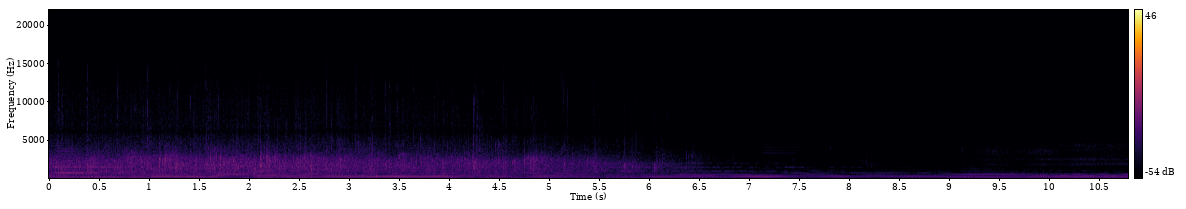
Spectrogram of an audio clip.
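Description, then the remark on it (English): A church audience claps steadily for several seconds over soft sustained keyboard music, applauding church leaders as they are dismissed, the applause fading away midway while the music carries on alone. “Now clap for them one more time as they're dismissed.”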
